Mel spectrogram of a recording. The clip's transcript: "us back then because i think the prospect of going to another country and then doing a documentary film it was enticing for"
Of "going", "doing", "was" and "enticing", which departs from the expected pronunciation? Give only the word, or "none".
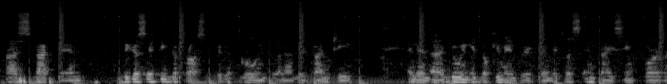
was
